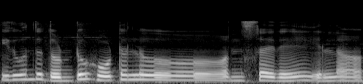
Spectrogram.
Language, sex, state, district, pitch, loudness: Kannada, female, Karnataka, Raichur, 175 Hz, -15 LUFS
